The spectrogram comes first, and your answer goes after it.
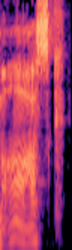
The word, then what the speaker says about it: Ask: You know, my last name is ask, like ask. It's pronounced Ask, in fact. So, I actually actually had team Osk, you know, shirts made.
